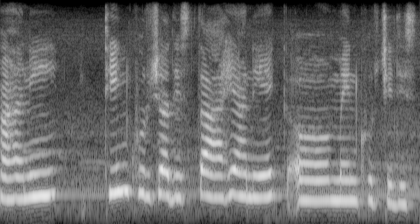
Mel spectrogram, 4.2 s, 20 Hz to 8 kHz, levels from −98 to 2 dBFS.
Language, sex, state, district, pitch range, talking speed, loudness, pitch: Marathi, female, Maharashtra, Sindhudurg, 240-305 Hz, 130 wpm, -17 LUFS, 280 Hz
